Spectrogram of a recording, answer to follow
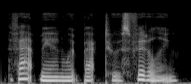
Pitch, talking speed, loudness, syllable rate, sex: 190 Hz, 250 wpm, -19 LUFS, 5.5 syllables/s, female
